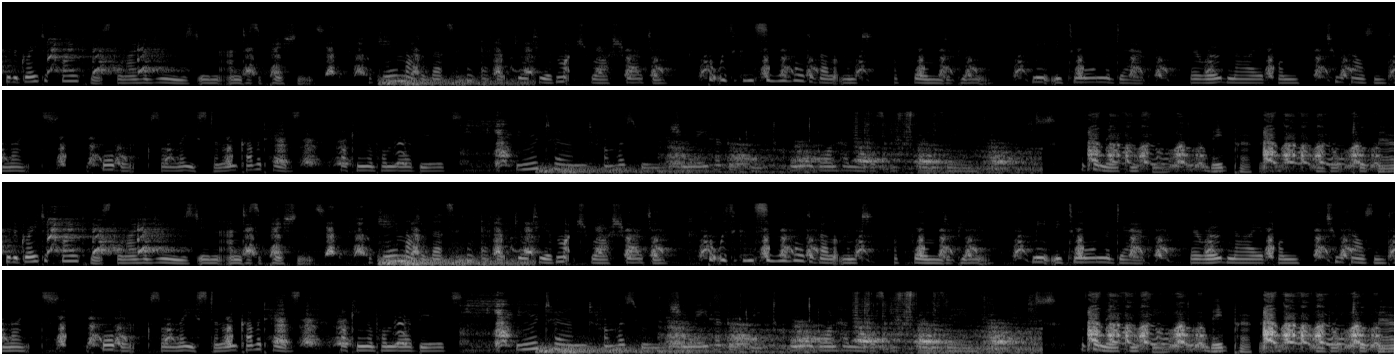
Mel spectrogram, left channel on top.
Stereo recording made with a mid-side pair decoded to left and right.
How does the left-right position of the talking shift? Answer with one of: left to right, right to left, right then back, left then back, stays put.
stays put.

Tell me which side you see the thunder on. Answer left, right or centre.
right.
